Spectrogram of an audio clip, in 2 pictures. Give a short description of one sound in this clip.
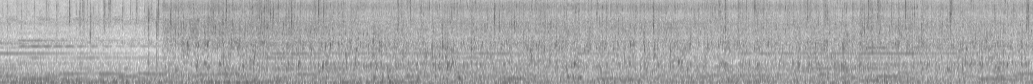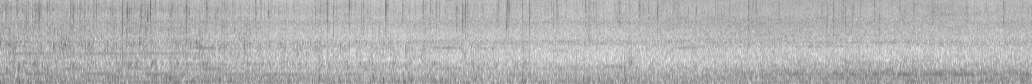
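Footsteps fall on stone as a figure walks.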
